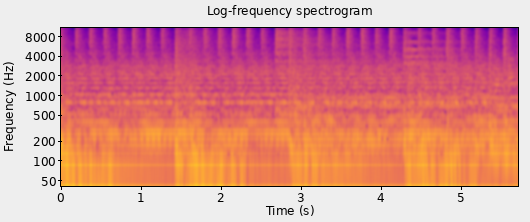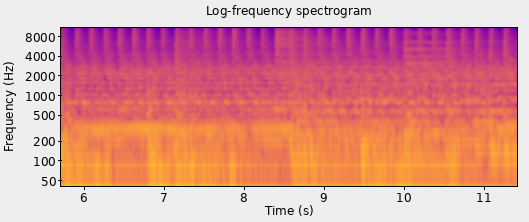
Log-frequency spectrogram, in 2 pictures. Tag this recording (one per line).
war
battle
fighting
army
loop
triumph
film
trailer
energetic
epoch
epic
movie
fight
military
triumphant
cinema
combat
